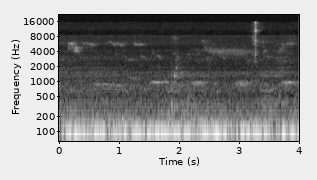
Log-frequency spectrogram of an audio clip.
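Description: Quiet room tone: a steady low hum with faint, short bird-like chirps now and then, and one light click a little after three seconds in.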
